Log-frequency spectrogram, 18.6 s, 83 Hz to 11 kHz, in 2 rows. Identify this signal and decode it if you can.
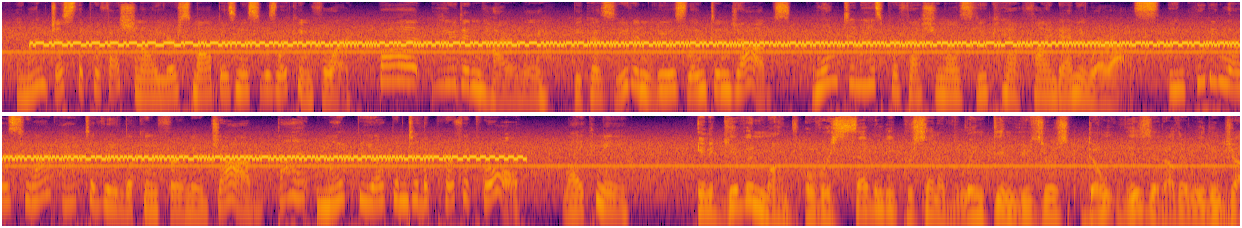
NAVTEX (SITOR-B), 100 baud, 170 Hz shift, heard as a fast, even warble, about 1700 Hz centre, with radio static, a steady whistle near 1190 Hz and speech in French. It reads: ZCZC CB49 CONTAINER ADRIFT IN PSN 12-59N 079-58E. CANCEL THIS MSG 07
